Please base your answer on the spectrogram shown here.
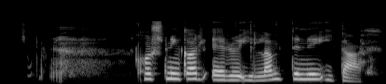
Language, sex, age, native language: Icelandic, male, 18-19, Icelandic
